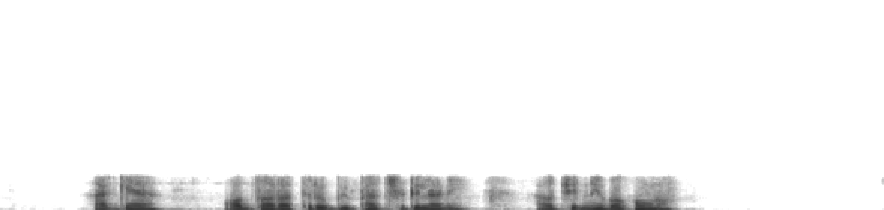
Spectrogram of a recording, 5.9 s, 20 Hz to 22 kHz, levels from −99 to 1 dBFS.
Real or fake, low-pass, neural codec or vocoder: real; 3.6 kHz; none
